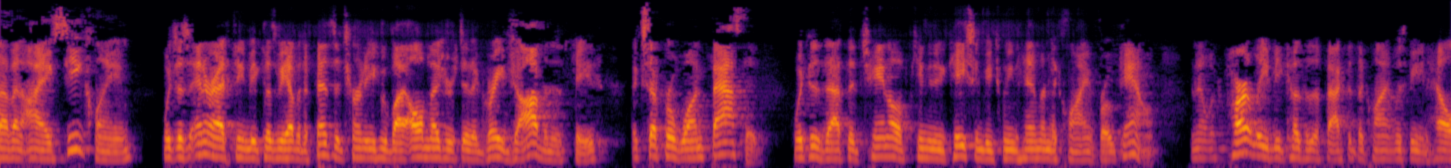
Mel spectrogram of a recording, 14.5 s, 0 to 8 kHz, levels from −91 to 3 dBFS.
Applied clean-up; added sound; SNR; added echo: neural mask model Resemble Enhance denoiser.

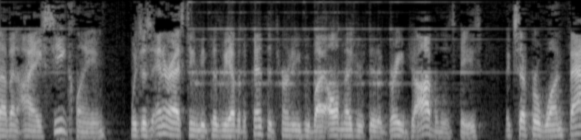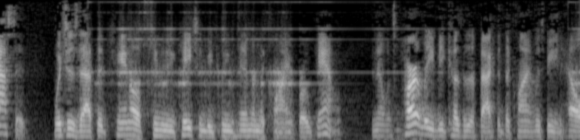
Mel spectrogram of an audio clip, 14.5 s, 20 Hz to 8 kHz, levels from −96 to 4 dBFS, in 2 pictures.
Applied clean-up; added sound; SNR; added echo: neural mask model RNNoise.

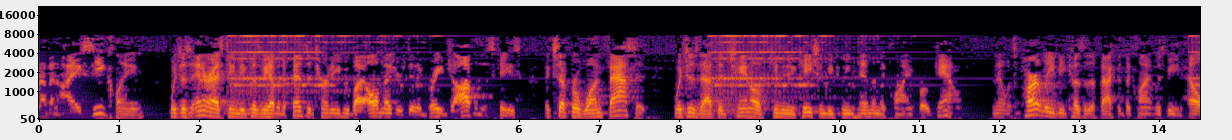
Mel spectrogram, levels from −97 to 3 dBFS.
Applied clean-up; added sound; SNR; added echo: classical method spectral subtraction.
